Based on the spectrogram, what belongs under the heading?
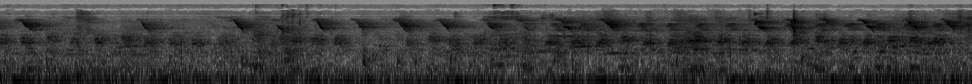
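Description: Birds chirping: a quick, continuous run of short calls, each falling in pitch, several a second, over a low steady rumble.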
